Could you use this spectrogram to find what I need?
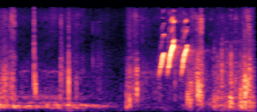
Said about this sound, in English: In the dim light, there are birds everywhere.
